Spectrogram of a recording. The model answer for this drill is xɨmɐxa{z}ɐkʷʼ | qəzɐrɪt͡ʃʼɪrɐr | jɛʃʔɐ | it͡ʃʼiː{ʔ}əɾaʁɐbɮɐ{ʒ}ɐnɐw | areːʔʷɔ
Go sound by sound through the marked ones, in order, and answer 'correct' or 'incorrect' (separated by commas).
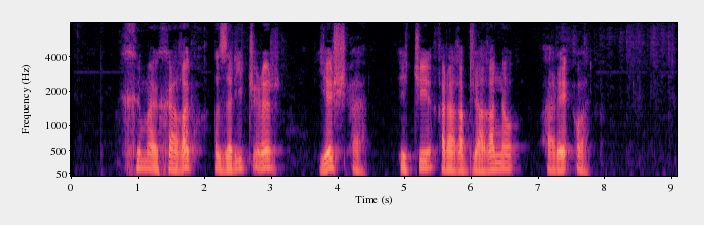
incorrect, incorrect, incorrect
